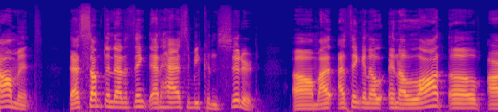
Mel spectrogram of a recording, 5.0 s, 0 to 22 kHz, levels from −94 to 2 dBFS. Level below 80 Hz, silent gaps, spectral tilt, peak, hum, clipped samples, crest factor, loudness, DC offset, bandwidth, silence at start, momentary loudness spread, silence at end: -62 dBFS; none; -4.5 dB/octave; -4 dBFS; none; under 0.1%; 18 dB; -22 LUFS; under 0.1%; 17.5 kHz; 0 s; 12 LU; 0 s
